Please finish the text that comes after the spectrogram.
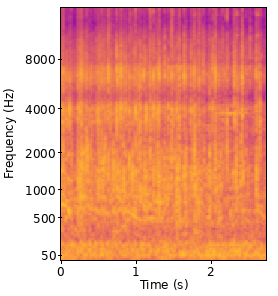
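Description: Crowd applause at a political rally in Gwalior, a continuous loud wash of clapping and cheering throughout, with no break.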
